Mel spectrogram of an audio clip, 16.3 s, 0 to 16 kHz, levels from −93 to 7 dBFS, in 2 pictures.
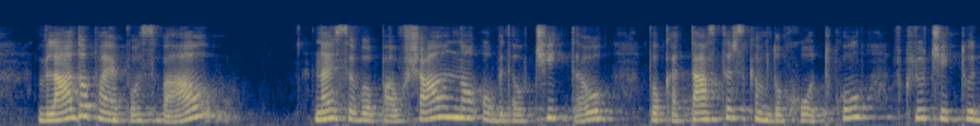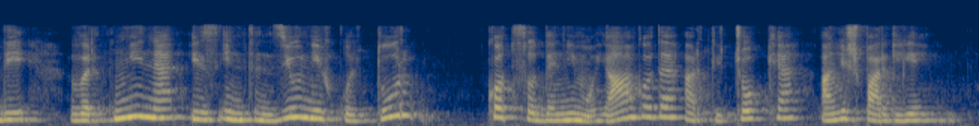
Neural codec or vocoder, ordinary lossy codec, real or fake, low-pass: codec, 16 kHz, 4.8 kbps, FACodec; AAC, 64 kbps; fake; 7.2 kHz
